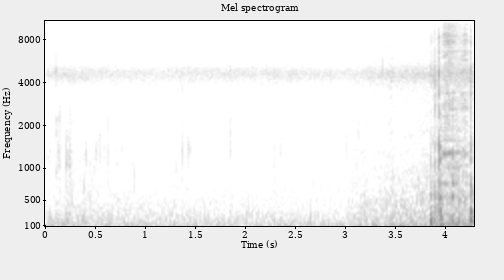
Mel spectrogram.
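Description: Very quiet pour of hot water from a stainless steel kettle into a cup of oatmeal, with a few light knocks near the end.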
